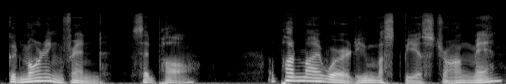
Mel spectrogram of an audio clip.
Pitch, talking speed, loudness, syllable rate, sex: 105 Hz, 165 wpm, -19 LUFS, 3.9 syllables/s, male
